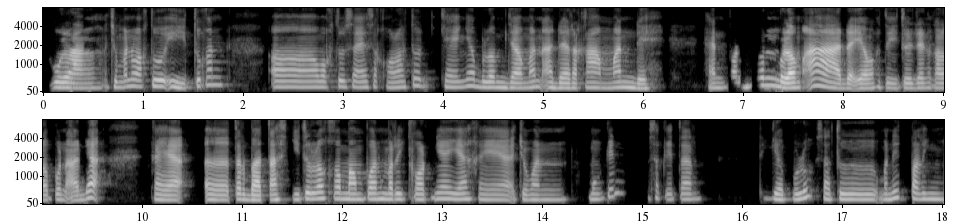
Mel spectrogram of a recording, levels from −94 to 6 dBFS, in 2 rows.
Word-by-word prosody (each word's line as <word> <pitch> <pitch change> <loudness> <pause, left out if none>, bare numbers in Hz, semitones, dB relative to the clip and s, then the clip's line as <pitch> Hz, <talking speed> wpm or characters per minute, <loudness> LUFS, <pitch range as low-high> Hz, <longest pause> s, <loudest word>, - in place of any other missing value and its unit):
ulang. 170 -2 +5 0.2
Cuman 205 +2 -3
waktu 215 +2 -4 0.2
itu 180 +2 -3
kan, 275 - -3 0.6
eee, 205 0 +1 0.3
waktu 195 +2 -6
saya 195 -1 -2
sekolah 190 -2 -5
itu 250 - -8 0.3
kayaknya 200 +2 -4
belum 190 -1 +1
zaman 175 +4 +1
ada 175 -1 +1
rekaman 180 +2 0
deh. 155 0 0 0.6
Handphone 180 +2 -6
pun 265 0 -2
belum 175 0 +9
ada 185 -10 +7
ya - - +3
waktu 175 -2 -10
itu. 170 - -7
Dan 170 0 0
kalaupun 170 +2 -1
ada 170 +10 +1 0.6
kayak, 170 -2 +3 0.3
eee, 175 -2 +2
terbatas 175 -1 +4
gitu 185 +3 -3
loh 215 - +3
kemampuan 200 -1 +2
me-record-nya 195 +2 -1
ya - - +2
kayak 175 -2 -2
cuman 175 -1 -3 0.5
mungkin 195 - -7 0.4
sekitar 190 -2 -6 0.7
30, 195 +3 -1
1 195 0 -3 0.4
menit 215 +5 -2
paling, 200 -1 0
190 Hz, 140 wpm, -23 LUFS, 175-200 Hz, 0.7 s, belum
